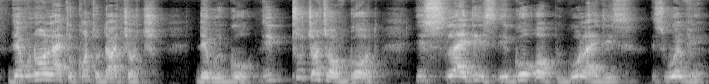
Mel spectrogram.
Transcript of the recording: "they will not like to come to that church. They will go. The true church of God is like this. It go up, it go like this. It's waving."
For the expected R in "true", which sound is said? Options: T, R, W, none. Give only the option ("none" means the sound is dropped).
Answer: none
